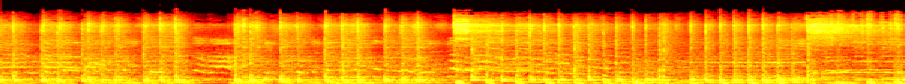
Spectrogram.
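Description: Live band playing an up-tempo dance number, with the drum kit and percussion loud in front. The drumming gets busier about halfway through.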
